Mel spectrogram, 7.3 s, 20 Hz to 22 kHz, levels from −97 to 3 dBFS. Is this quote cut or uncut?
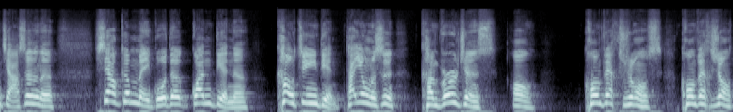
uncut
